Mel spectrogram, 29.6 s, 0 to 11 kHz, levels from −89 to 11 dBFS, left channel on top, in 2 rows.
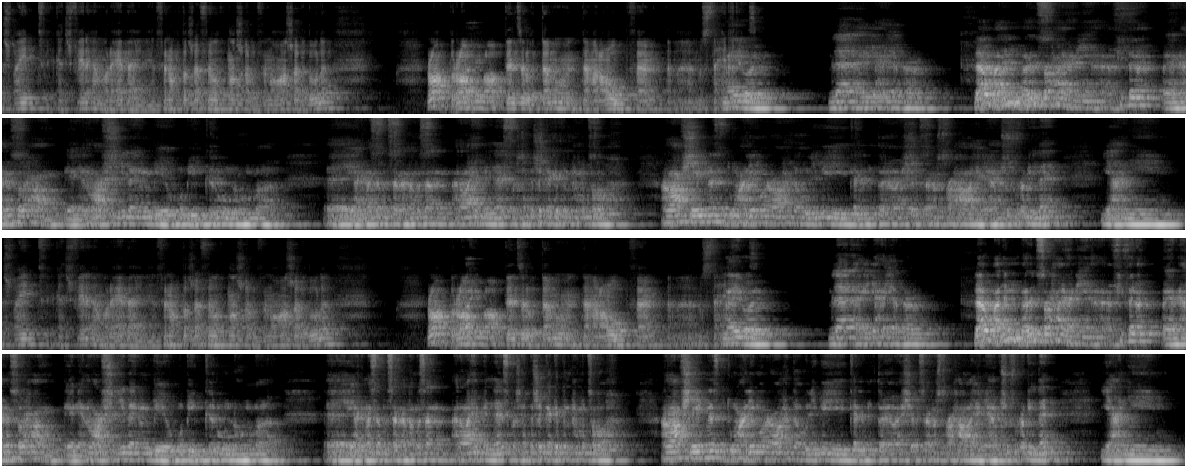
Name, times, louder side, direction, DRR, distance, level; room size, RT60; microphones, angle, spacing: voice 1, 0.0-4.5 5.0-9.2 12.0-12.2, left 1 dB, 25° left, -1 dB, 2.6 m, -36 dB
voice 2, 9.0-9.6 10.3-11.6 12.2-18.6 18.9-22.5 23.0-29.4, right 1 dB, 90° right, 0 dB, 5.0 m, -29 dB
15.5 x 13.0 x 2.2 m, 0.84 s
head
